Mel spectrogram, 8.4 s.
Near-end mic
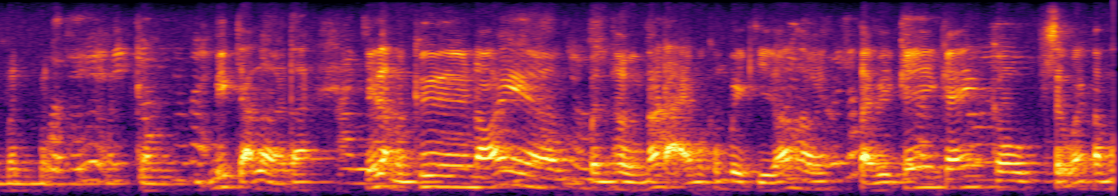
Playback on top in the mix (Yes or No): Yes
